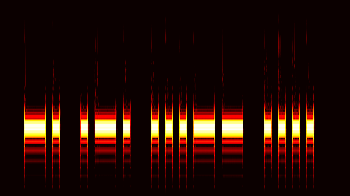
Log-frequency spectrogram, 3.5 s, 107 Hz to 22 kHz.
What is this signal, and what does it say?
Morse code, heard as a keyed tone, about 17 wpm, 700 Hz. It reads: NR3H
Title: USA Callsign DE Callsign - 4 Characters - 17wpm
